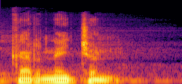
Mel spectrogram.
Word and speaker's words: Carnation: Al que le gusta la leche Carnation. Sí, así se pronuncia.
